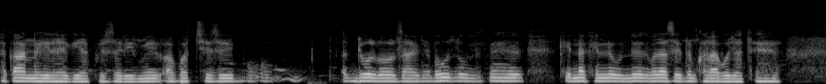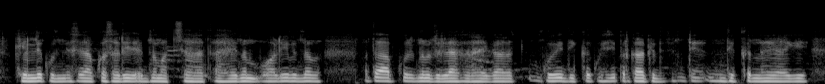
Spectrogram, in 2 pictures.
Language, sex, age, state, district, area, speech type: Hindi, male, 18-30, Uttar Pradesh, Jaunpur, urban, spontaneous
